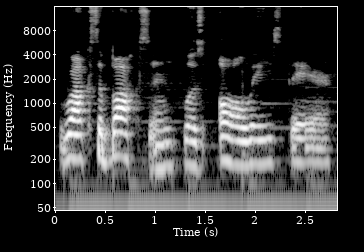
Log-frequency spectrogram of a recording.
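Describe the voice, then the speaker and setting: A woman teacher reading a storybook aloud to children, expressive and emphatic, with little chatty asides. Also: on the low side, takes it slowly, vocal fry, soft background music.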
